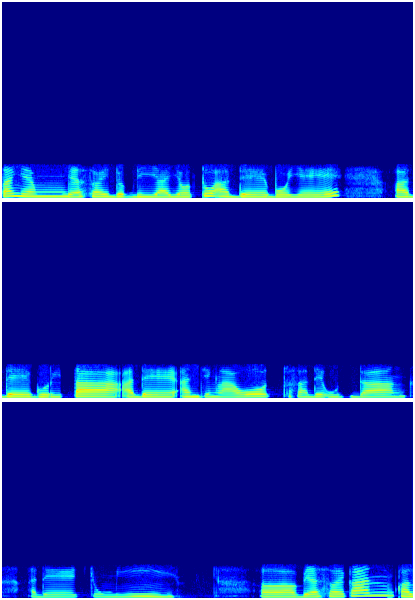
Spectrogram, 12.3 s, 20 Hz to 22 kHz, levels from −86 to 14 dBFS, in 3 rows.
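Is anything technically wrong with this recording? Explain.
No, there's nothing technically wrong with it.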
